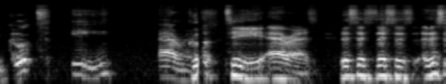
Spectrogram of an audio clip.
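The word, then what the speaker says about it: Guterres: G uh how do I say his name properly without making it get Gutierrez. G I can't say that. Say good ezi.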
